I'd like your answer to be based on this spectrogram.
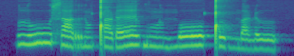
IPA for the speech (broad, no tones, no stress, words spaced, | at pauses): luːsaːrɾũǃa ɽɛːlɡũːl moː ǃɯŋ͡ma ɳɯ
